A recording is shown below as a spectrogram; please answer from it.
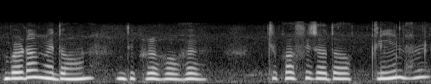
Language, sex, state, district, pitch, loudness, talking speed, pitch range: Hindi, female, Himachal Pradesh, Shimla, 270 Hz, -13 LUFS, 140 wpm, 255-285 Hz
